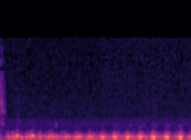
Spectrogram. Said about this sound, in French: Et c'est donc la grenouille agile.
